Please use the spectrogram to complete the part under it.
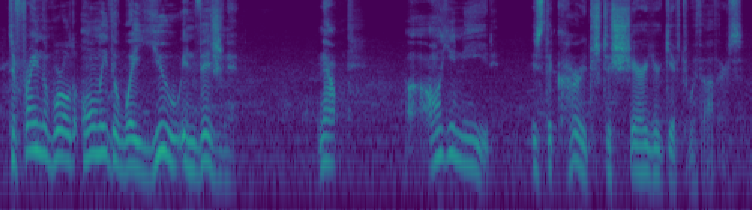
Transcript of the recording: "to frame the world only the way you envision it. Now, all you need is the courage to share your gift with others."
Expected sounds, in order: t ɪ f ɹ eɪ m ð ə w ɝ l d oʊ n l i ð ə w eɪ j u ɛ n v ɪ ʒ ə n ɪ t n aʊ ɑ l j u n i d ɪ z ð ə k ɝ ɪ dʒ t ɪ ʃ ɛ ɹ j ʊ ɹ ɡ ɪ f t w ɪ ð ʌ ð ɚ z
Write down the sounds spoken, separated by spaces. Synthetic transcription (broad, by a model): t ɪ f ɹ eɪ m ð ə w ɝ l d oʊ n l i ð ə w eɪ j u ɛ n v ɪ ʒ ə n ɪ t n aʊ ɑ l j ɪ n i d ɪ z ð ə k ɝ ɪ dʒ t ɪ ʃ ɛ ɹ j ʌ ɹ ɡ ɪ f t w ɪ ð ʌ ð ɚ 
